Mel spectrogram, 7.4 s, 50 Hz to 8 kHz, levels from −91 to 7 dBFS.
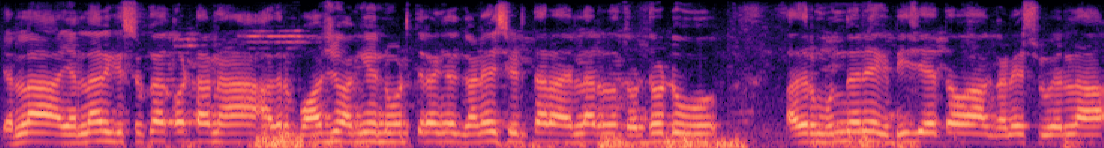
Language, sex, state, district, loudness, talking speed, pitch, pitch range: Kannada, male, Karnataka, Raichur, -13 LUFS, 195 wpm, 175 Hz, 170-185 Hz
